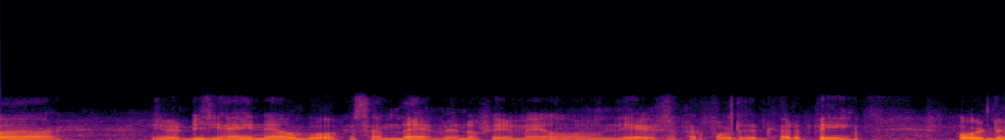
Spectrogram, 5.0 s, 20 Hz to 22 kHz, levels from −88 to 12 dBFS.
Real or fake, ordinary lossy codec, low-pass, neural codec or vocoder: fake; Opus, 24 kbps; 7.2 kHz; codec, 24 kHz, 0.9 kbps, WavTokenizer, small release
